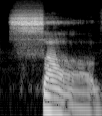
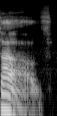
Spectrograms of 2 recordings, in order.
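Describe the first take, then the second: First: The word begins with an s sound. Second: The word begins with a th sound. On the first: "people pronouncing this as Sav" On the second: This is the historical pronunciation without a dagesh. "without a dagesh, would be Thav"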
